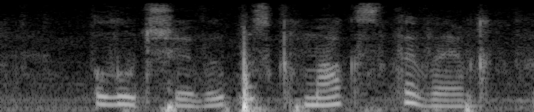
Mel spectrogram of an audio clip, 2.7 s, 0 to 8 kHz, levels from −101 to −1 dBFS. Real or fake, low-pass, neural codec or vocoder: real; 7.2 kHz; none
